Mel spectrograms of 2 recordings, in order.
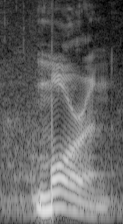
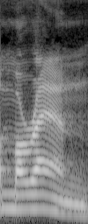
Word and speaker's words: Moran: Now, those of you who were here last year won't be surprised at that pronunciation of Morin, but some of you perhaps still may be. However, the family name is pronounced Morin. So part of my role is, very gently, to remind you all that this is the Morin Prize, not the Moran Prize.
